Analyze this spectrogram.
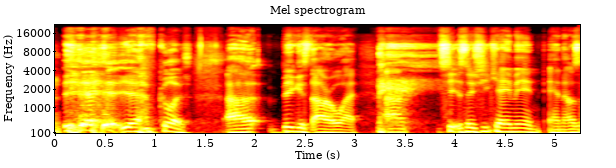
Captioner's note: laughing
